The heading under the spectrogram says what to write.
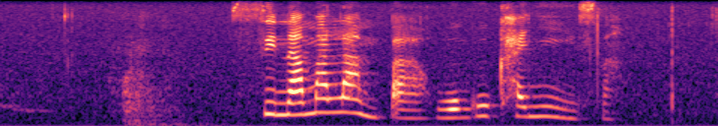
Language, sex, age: South Ndebele, female, 21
